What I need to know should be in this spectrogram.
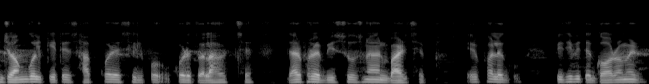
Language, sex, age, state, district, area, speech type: Bengali, male, 18-30, West Bengal, Jhargram, rural, spontaneous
